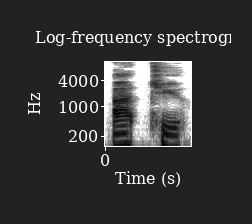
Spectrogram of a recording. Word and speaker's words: as-tu: So the question, do you have, is as-tu. As-tu. Again, the S is not pronounced.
